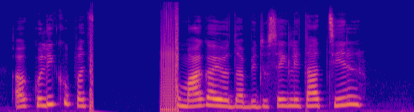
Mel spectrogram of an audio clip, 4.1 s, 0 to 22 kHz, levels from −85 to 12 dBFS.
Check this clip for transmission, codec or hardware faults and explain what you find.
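The speech is interrupted once by a cable pulled and plugged in, from 0.91 s to 1.79 s. A pop opens the gap, then roughly 0.83 s of near silence while the connector is out. As the plug goes back in, the tip touches first and picks up about 0.15 s of 50 Hz mains buzz before full contact restores the signal with a second pop. A network dropout would leave a clean silent gap. What marks this as a cable fault is the pair of pops and the hum burst.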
